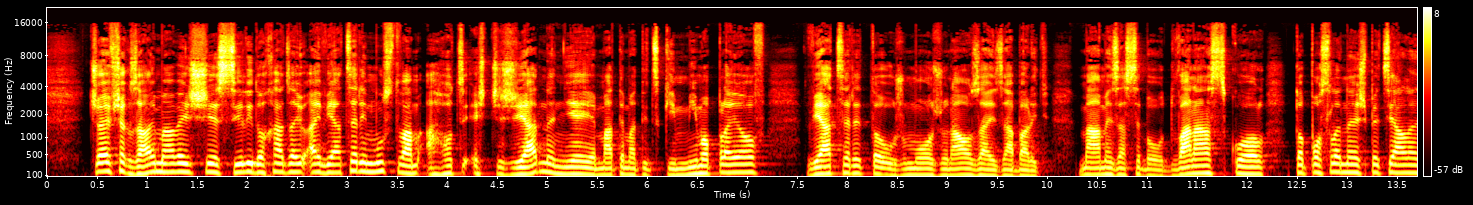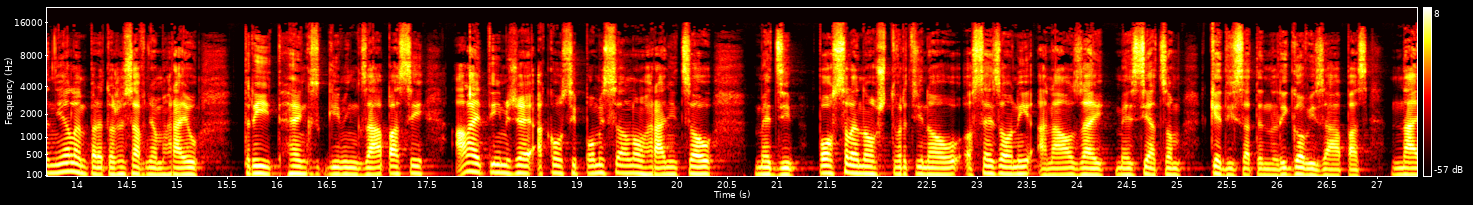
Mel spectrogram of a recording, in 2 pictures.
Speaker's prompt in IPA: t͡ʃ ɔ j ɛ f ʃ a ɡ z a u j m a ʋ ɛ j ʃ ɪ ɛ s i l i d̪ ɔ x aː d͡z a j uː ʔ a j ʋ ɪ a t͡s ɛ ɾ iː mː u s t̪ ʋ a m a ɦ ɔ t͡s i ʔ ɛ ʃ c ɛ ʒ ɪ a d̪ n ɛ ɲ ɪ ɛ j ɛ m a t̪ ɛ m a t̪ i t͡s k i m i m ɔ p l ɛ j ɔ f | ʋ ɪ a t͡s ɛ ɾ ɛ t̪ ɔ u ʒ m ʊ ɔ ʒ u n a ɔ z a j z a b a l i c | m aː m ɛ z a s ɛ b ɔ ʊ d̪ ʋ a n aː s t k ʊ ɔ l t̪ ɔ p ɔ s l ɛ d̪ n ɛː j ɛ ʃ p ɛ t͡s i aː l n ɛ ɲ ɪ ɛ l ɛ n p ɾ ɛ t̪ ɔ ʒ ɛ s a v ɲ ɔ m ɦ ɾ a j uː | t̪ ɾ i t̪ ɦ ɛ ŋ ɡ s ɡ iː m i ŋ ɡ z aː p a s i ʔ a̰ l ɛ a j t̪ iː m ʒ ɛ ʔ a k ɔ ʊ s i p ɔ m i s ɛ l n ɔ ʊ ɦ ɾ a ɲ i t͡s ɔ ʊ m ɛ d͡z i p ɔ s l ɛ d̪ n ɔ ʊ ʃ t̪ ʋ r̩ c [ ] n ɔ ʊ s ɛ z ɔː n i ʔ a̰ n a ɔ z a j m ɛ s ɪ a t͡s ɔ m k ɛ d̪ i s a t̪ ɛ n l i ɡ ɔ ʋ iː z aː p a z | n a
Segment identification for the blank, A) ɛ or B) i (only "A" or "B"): B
